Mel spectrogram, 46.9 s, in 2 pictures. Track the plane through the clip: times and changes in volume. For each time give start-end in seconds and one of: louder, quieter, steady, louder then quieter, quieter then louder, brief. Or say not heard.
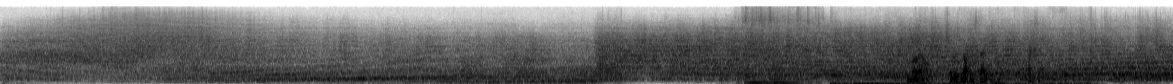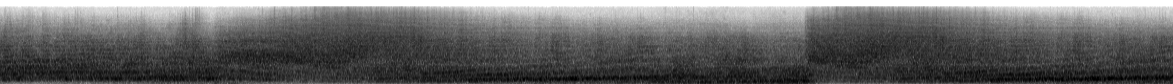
0.0-46.8 louder.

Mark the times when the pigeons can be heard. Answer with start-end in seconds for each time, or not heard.
14.7-23.5.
